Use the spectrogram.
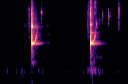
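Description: Two separate drops of Copic marker ink plop one by one during a drip refill, each a crisp wet tap about a second apart, close and clear against silence.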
